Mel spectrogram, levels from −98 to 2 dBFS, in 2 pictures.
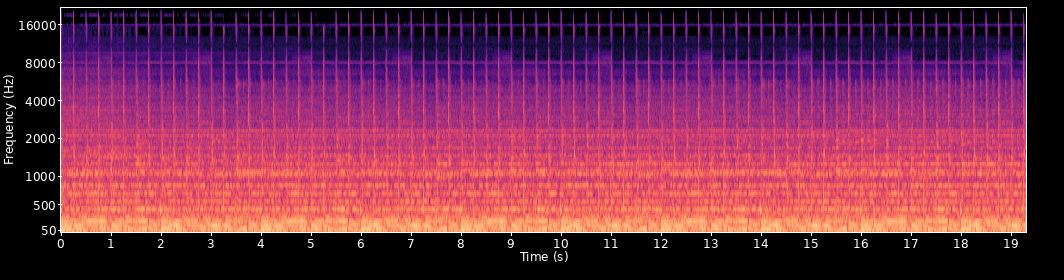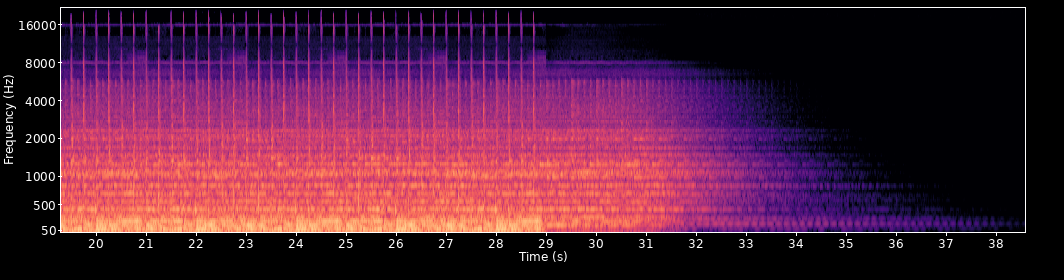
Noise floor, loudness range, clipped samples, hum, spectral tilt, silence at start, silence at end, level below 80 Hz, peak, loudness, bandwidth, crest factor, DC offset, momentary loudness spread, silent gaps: -85 dBFS; 4 LU; under 0.1%; none; -7 dB/octave; 0 s; 6.3 s; -18 dBFS; 0 dBFS; -15 LUFS; 20 kHz; 14 dB; under 0.1%; 2 LU; none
